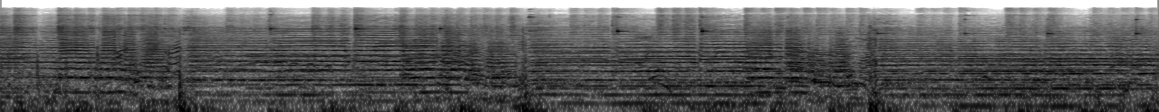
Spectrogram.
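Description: A Swiss carnival Guggenmusik band playing live as it marches: a loud brass wall of trumpets, trombones and sousaphones over bass drums, with a couple of sweeping slides in pitch.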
